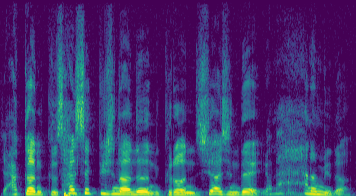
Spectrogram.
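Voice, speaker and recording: A man preaching a lively sermon, retelling a story and asking his listeners questions. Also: high-pitched, moderate pace. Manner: animated, asks the audience questions.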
